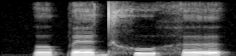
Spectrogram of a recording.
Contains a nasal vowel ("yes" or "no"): no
